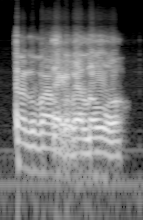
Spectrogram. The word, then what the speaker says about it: Tagovailoa: Somebody say that man's name right. I don't want to just butcher it totally. – Tagovailoa. – Thank you.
